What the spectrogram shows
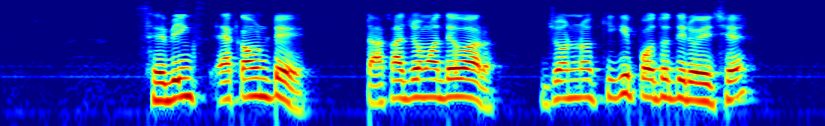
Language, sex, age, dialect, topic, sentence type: Bengali, male, 18-24, Standard Colloquial, banking, question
